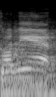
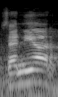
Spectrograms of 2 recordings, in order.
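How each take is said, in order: First: The first vowel sounds like o. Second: The first vowel sounds like e. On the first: The speaker calls it wrong. "Sonier tadi" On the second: The speaker calls it right.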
